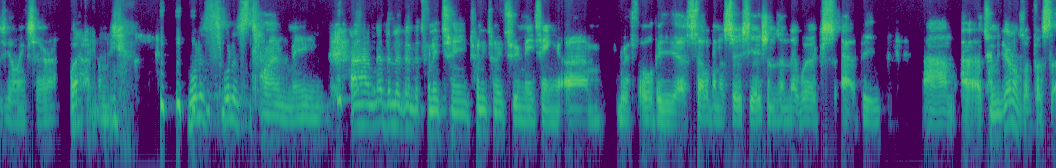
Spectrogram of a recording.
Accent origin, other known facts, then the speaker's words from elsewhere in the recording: Australia; now in Mexico; I'm an Australian citizen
